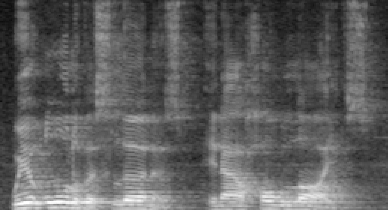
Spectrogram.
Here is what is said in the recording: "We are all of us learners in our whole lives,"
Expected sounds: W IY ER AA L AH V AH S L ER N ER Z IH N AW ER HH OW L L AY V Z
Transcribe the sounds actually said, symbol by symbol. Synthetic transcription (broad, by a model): W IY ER AA L AH V AH S L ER N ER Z IH N AW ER HH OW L L AY V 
